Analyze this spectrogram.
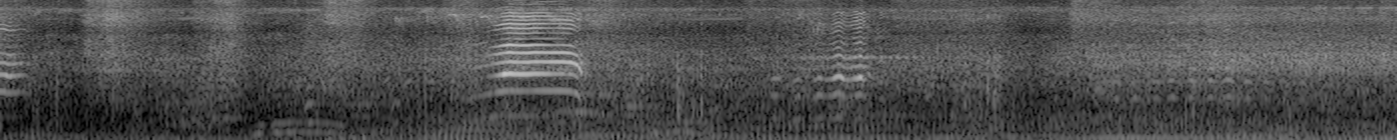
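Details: Young goat on a Pacitan village farm where four does bore nine kids in one week; one loud, short, rising-then-falling bleat midway, a fainter one later, with quiet voices and farm noise around.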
